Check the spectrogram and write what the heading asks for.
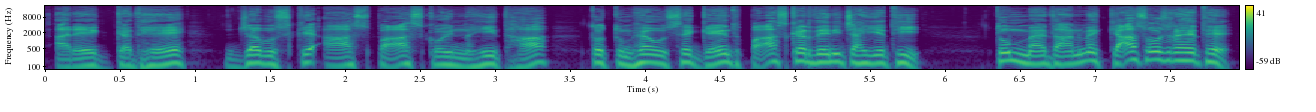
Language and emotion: Urdu, angry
